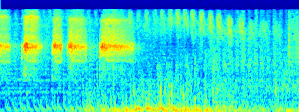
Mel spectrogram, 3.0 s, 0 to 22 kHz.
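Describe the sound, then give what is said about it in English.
Chaotic battle noise from a video game trailer, with rapid bursts of gunfire and a heavy, rumbling helicopter drone as helicopters collide and skid off the sides of buildings, dense and loud throughout, with sharp high-pitched crackles early on. “So while we're watching this trailer here of helicopters colliding and skidding off the sides of buildings and helicopter about to mow down 100 people,”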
